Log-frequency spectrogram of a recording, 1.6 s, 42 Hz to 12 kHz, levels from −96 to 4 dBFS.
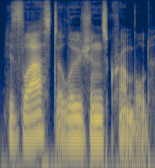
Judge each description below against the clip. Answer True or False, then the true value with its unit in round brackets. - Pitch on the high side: False (115 Hz)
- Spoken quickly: False (155 wpm)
